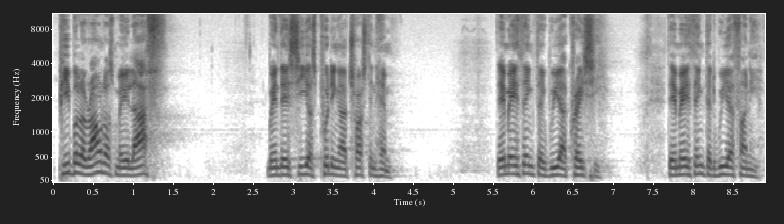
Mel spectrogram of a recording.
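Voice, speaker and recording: A man's voice: on the high side, normal speed, pauses often. Earnest man preaching a sermon. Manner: earnest, storytelling with non-native English phrasing.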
